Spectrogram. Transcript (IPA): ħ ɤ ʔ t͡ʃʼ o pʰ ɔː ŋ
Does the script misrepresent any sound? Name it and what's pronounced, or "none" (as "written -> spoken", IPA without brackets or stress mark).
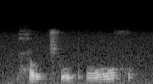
ŋ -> x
